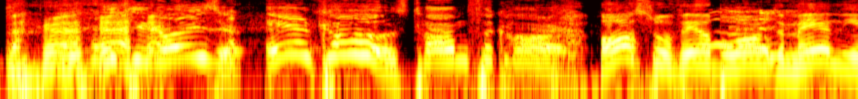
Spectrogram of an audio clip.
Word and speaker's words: Thakar: is Tom Thakar. It is not Tom Thacker. Is an A.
